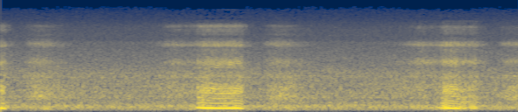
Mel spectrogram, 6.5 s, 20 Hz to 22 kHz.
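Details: Woman snoring, recorded quietly: two rough, buzzing snores on in-breaths, about 20 breaths a minute, with quieter breathing between them and steady room hiss.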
